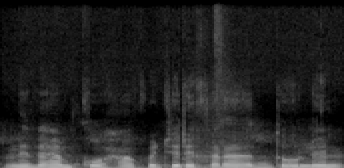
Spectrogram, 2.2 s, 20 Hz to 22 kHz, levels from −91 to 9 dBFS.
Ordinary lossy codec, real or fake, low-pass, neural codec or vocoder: none; fake; none; vocoder, 44.1 kHz, 128 mel bands, Pupu-Vocoder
